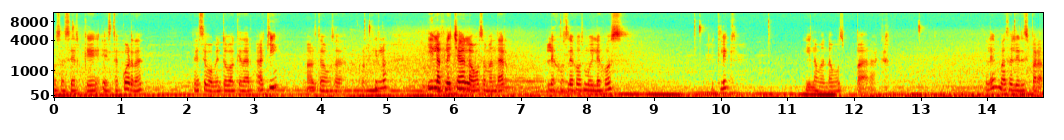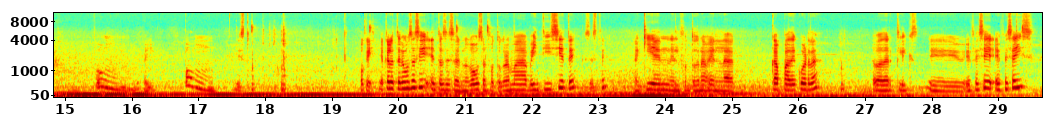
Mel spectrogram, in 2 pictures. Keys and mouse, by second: 0.2 click, 4.6 click, 7.6 click, 9.6 click, 10.7-12.9 drag, 14.4-17.8 drag, 19.5 click, 20.2 click, 21.2 click, 26.6 F6, 29.3 click.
